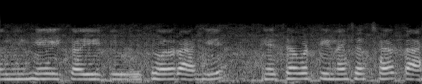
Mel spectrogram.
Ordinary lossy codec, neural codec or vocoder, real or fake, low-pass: none; codec, 16 kHz, 4 kbps, FreqCodec, smaller model; fake; none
